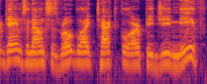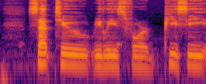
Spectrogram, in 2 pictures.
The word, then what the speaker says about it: Neath: Cellar Door Games announces roguelike tactical RPG Neath set to release for PC in 2026. I'm pronouncing it Neath because it looks like death.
